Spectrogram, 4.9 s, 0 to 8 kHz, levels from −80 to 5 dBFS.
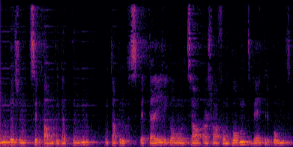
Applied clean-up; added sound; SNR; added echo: neural separator model SepFormer DNS4.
